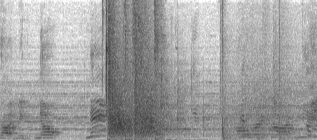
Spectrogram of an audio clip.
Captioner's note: gun blasts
